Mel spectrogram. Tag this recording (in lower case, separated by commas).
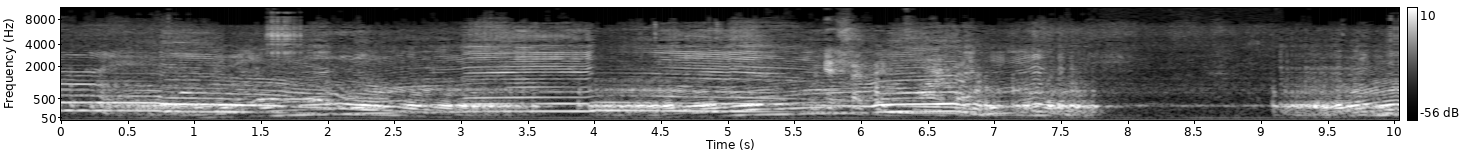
speech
